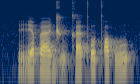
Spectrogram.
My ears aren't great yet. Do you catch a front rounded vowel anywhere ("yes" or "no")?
no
